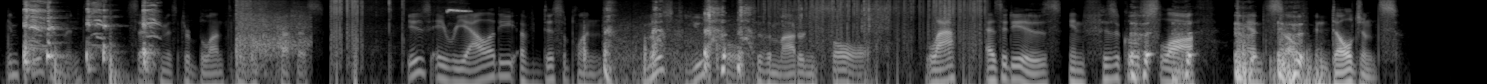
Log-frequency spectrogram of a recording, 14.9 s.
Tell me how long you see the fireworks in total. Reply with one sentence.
You can hear the fireworks for 5 seconds altogether.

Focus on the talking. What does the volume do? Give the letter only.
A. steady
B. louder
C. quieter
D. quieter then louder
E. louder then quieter
B.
